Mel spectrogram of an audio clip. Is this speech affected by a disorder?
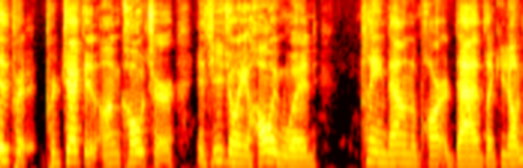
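Yes: cerebral palsy; from birth.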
